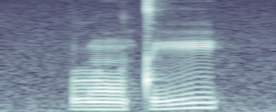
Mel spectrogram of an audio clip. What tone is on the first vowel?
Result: low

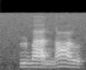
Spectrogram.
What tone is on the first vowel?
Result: low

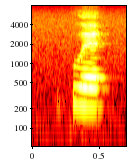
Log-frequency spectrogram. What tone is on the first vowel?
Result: high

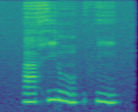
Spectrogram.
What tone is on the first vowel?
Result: low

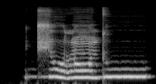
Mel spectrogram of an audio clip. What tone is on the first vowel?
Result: falling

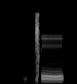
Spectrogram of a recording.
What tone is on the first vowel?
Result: low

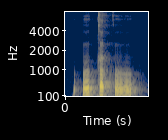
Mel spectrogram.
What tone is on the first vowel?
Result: rising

